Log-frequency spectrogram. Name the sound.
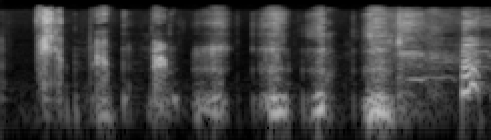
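imitated wild boar grunting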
